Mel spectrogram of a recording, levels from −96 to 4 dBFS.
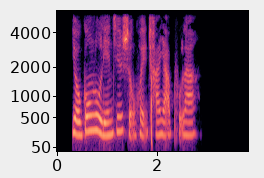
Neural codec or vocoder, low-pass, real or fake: none; 5.4 kHz; real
